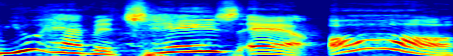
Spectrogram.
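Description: A woman's voice on a very clean recording with a silent background. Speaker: stand-up comedian. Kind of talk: stand-up comedy. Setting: stage with audience.

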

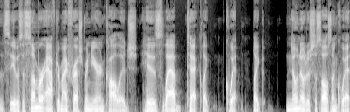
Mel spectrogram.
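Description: In a West Coast accent, a man with a very deep, low pitch speaks at a moderate pace, recorded very cleanly against a silent background with a dry, close sound and no echo. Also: fairly even intonation. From Portland, Oregon, US. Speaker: orthodontist. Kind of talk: interview. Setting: studio.

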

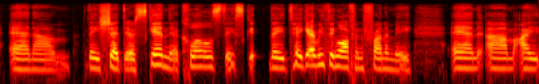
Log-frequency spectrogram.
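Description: A woman at a medium pitch with a New York accent, moderate pace and fairly even intonation, in a dry, close sound with no echo and a very clean recording with a silent background. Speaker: photographer. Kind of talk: casual chat. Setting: Clubhouse audio room.

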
